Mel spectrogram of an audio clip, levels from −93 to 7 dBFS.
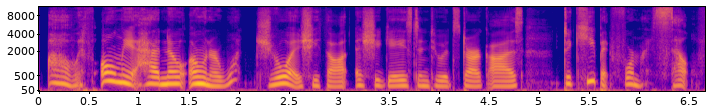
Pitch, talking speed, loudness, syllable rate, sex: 195 Hz, 205 wpm, -18 LUFS, 4.7 syllables/s, female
